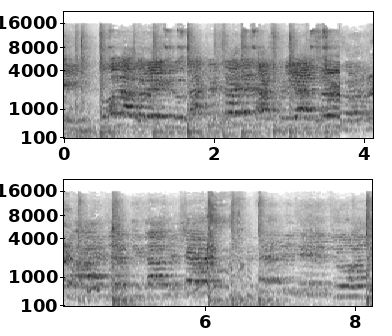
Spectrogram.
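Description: A small mixed group of teenage voices, male and female, singing a song together, with a box drum (cajón) tapping out a beat underneath.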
